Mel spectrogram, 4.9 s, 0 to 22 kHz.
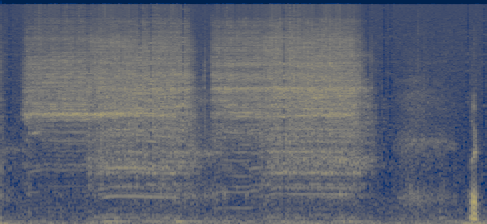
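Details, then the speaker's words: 1:28 scale RC loader (Rui Chang QY2302), new out of damaged packaging: tiny cheap plastic toy motor buzzes high and fast in two bursts with dry ratcheting chatter while steering stays put. Steering gear broken, cause not yet investigated. "clearly the steering on this one is broken anyway so that could be something for us to investigate and see what's wrong"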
